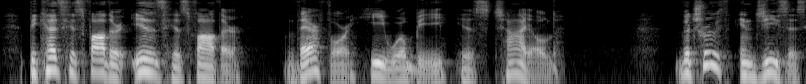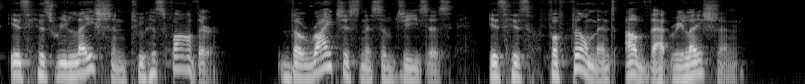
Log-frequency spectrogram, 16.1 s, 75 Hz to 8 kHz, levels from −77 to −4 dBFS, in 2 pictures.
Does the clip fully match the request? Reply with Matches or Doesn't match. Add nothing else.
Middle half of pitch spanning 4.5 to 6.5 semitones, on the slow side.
Matches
